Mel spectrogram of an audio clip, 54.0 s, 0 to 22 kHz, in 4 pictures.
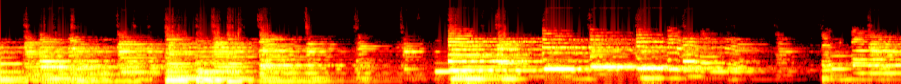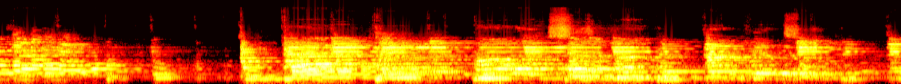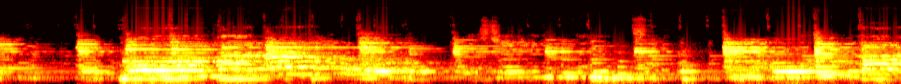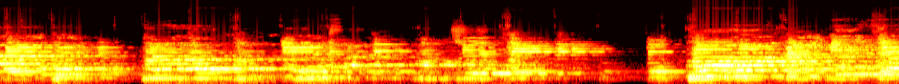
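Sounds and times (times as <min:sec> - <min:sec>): electric guitars with effects: 0:00.0 - 0:54.0
keyboard: 0:00.0 - 0:54.0.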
